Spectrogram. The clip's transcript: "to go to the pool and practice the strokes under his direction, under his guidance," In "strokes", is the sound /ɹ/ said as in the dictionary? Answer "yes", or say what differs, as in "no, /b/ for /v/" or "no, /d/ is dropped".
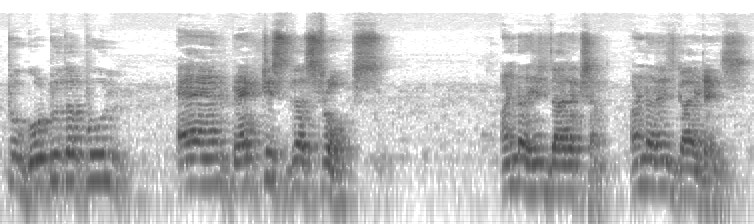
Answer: yes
